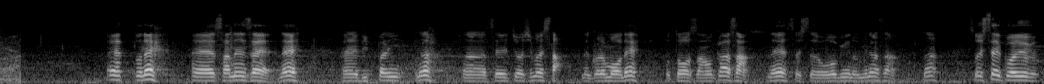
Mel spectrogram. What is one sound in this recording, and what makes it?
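An older man addresses a group in a firm, carrying voice.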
